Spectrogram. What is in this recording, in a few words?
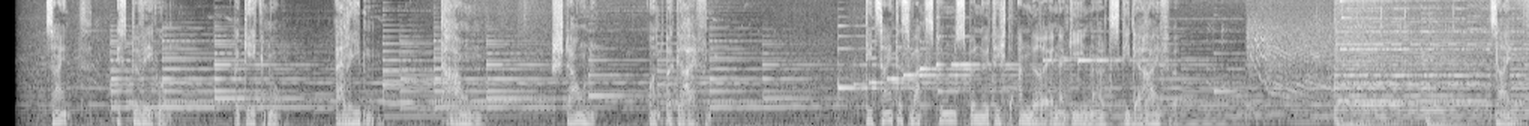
image Film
